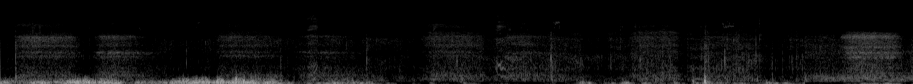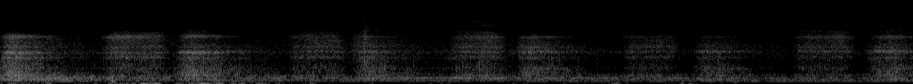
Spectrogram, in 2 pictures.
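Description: Skis scrape and crunch rhythmically over snow.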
